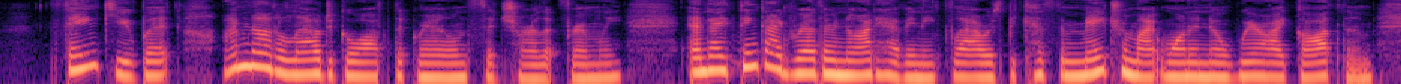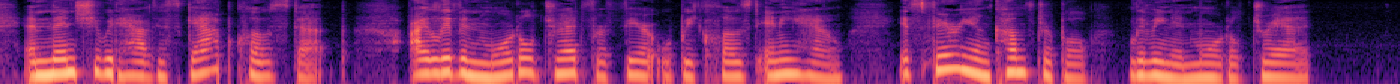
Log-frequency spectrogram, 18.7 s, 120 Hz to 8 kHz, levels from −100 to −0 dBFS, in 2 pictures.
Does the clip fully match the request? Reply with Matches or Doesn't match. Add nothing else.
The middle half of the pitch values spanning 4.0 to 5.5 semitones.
Doesn't match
